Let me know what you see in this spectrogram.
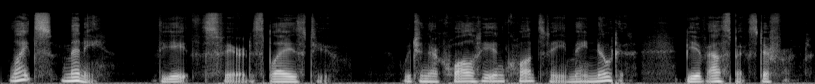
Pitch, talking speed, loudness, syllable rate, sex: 140 Hz, 145 wpm, -20 LUFS, 5.2 syllables/s, male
